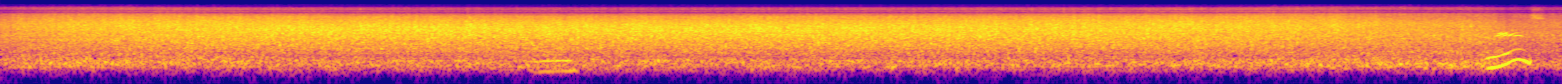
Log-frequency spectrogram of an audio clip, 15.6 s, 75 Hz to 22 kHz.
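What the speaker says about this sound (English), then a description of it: "Rattlesnake Falls." Loud, steady rushing roar of Rattlesnake Falls waterfall in State Game Lands 221, a continuous close wash of falling water with a faint brief whistle-like tone near the end.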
